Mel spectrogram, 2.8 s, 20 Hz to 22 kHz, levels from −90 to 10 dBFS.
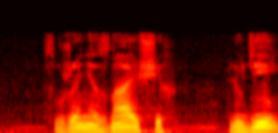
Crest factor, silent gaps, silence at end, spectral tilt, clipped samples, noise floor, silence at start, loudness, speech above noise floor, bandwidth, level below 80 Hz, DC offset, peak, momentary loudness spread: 16 dB; none; 0 s; -7 dB/octave; under 0.1%; -54 dBFS; 0.55 s; -24 LUFS; 32 dB; 8 kHz; -50 dBFS; under 0.1%; -8 dBFS; 15 LU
